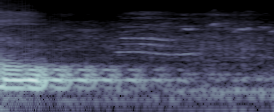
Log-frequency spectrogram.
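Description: A woman singing a held note into a microphone; the note is loudest at the start and fades out within about a second. Small birds chirp in the background.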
